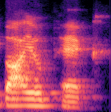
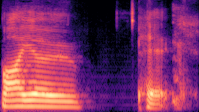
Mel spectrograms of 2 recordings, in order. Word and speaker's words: biopic: that biopic or biopic I would say biopic which this guy like bio pick yes yeah cuz I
